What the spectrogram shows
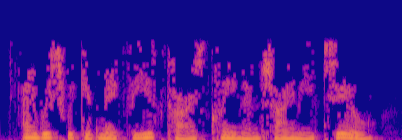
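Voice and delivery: plain

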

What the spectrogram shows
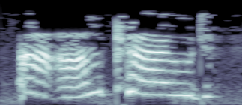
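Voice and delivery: very high, squeaky, cowed tiny voice. A narrator reads Bull backing away from a fierce dog: squeaking. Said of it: "squeaked Bull".

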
